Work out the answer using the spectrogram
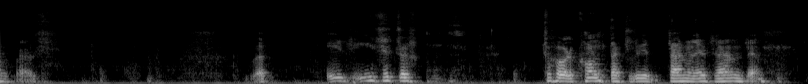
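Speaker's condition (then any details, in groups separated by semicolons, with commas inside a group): Muscular Parkinson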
